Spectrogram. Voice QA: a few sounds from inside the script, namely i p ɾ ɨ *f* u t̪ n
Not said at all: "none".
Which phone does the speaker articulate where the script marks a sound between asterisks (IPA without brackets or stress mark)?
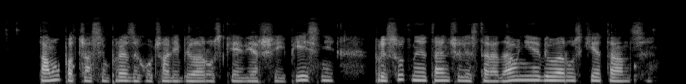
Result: s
